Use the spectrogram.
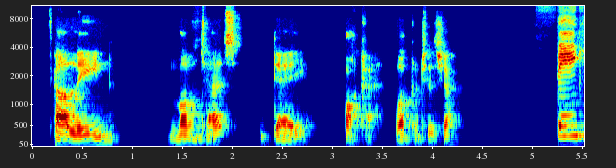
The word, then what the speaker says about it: Carlyn Montes De Oca: I've got to pronounce this correctly. Carlyn Montes De Oca.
